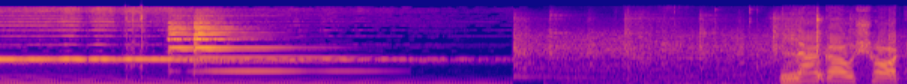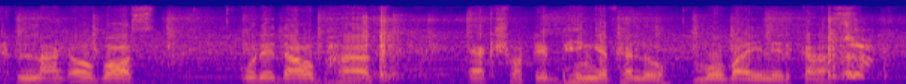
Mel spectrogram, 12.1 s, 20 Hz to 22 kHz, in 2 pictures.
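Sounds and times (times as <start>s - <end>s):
bell ding: 1.1s - 3.0s.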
